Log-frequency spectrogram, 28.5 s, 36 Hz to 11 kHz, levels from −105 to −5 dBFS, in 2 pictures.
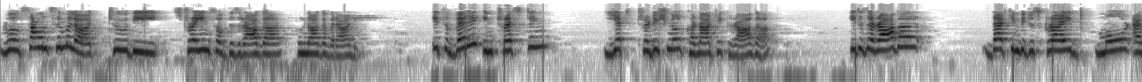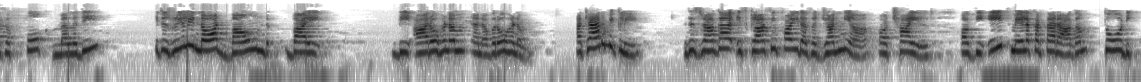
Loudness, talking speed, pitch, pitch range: -22 LUFS, 120 wpm, 310 Hz, 270-340 Hz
